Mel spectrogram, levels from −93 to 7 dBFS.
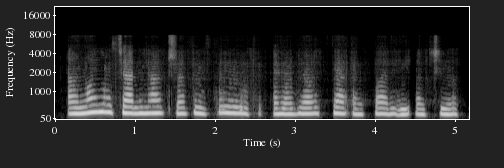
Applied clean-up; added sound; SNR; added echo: neural mask model DeepFilterNet 3.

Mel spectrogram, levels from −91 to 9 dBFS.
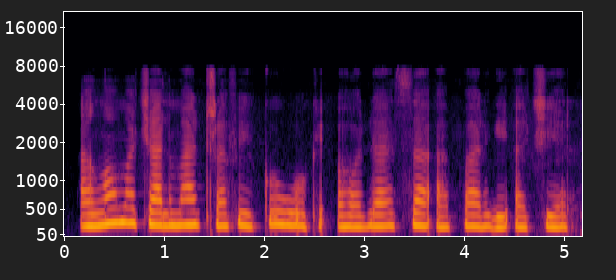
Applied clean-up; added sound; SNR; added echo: none; none; none; none.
